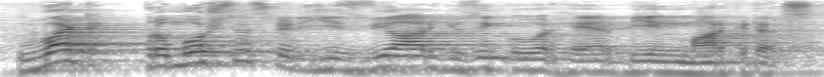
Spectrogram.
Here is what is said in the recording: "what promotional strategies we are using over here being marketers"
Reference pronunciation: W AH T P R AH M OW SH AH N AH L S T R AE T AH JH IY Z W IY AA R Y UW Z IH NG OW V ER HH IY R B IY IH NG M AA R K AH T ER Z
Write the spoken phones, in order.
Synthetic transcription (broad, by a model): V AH T P R AH M OW SH AH N AH L S T EH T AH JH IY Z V IY AA R Y UW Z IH NG OW V ER HH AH R B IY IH NG M AA R K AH T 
